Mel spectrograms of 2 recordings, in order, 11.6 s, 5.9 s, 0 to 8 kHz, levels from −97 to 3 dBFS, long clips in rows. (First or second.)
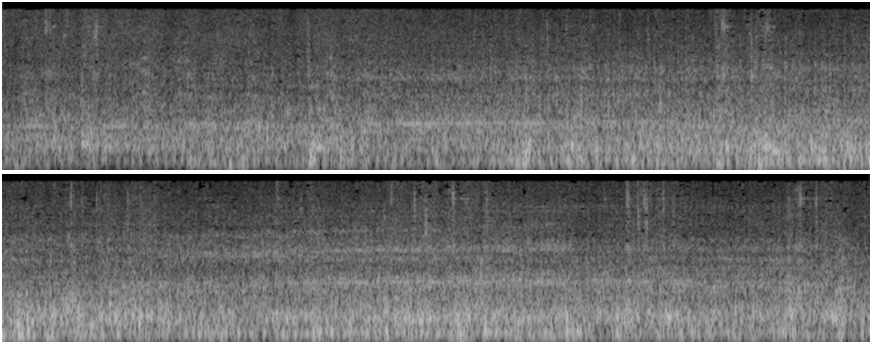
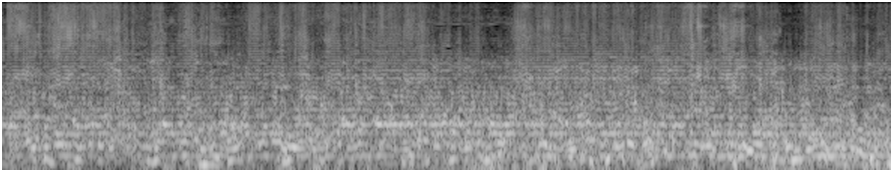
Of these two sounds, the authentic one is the first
